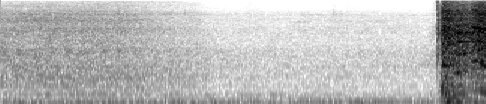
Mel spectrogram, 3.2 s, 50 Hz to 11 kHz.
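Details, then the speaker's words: Caterham 7 620S cold after sitting overnight, clutch and brake pressed; low uneven starter churning nearly three seconds with no firing; fuel pump primes, immobilizer flashing, no tach reading; cranks but will not start, cause unconfirmed. "Try removing the immobilizer. So that flashes a lot. And no start. Put this by it. Fuel pump primes right away. Nothing."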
